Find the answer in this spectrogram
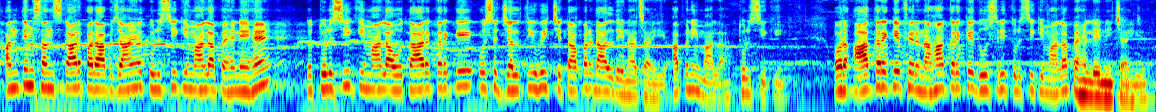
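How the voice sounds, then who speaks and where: A man, a spiritual teacher, calmly answering devotees' questions and explaining with everyday examples. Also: sits high, moderate pace, big-room sound. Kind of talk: religious question-and-answer discourse.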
